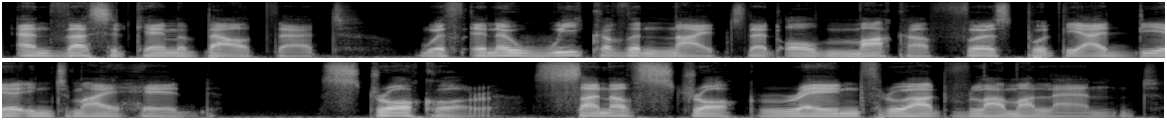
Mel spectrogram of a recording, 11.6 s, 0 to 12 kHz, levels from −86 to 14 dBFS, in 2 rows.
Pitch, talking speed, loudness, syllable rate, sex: 100 Hz, 150 wpm, -21 LUFS, 3.7 syllables/s, male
